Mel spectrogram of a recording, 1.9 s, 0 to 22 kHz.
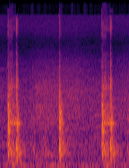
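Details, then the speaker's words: PT Cruiser rear hatch that would not open (code B186D), with new hatch switch/handle plugged in; crisp, repeatable double clicks of the latch actuator in quick pairs; normal latch operation, confirming the old switch was the problem. "you can hear the latch opening and closing so we have confirmed this is our problem"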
